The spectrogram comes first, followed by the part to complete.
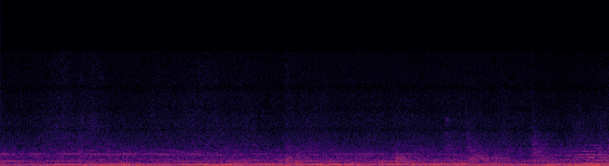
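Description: Quiet indoor ambience: a low rumble with a faint steady hum and a few soft knocks.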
